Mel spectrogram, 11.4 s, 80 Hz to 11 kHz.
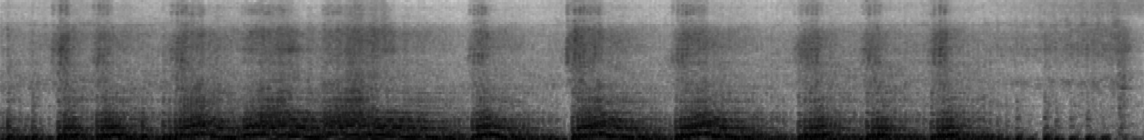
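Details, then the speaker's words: Vader 125 Grom-clone single-cylinder motorcycle with a newly fitted exhaust, baffle in: repeated throttle blips rising and falling on a deep, smooth, not raspy note, no rattle; healthy exhaust sound under revving. "It sounds good. I like it."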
